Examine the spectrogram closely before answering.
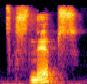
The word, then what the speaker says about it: SNP: and this is what we would call um Snips or and that's SNP so single nucleotide polymorphisms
